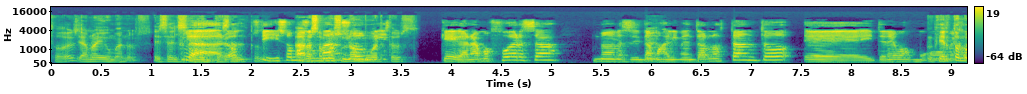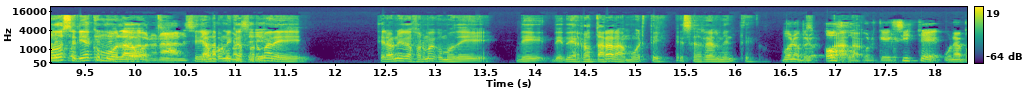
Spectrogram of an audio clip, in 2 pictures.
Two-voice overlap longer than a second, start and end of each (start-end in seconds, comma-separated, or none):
1.2-3.4, 8.7-11.6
